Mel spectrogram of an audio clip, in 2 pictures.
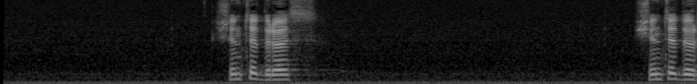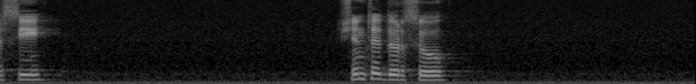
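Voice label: what do u study, Libyan arabic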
